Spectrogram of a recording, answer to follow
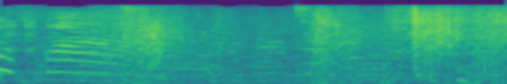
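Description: Cartoon sound effects over background music: falling whistle-like glides as a dolphin dives, then a big water splash near the end.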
